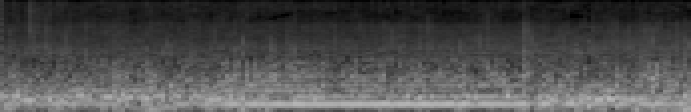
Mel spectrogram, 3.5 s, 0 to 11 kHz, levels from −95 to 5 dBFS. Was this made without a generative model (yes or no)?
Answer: no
